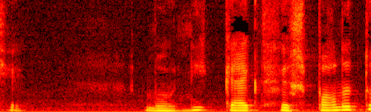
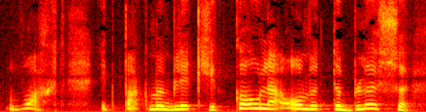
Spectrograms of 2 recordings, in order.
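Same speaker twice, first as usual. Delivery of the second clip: louder, higher, full of fire; higher and louder, with zeal; fiery call; 6 semitones higher, 5 dB louder than usual. Acted. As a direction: call it out eagerly to put out the fire. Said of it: "roept ze vol vuur".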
